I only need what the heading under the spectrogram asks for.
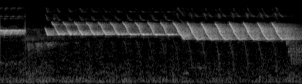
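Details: Spanish Timbrado canary in song: a short high note, a brief gap, then a continuous metallic rolling trill that steps up slightly in pitch midway.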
